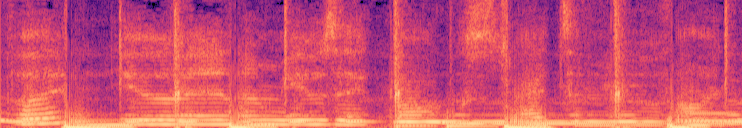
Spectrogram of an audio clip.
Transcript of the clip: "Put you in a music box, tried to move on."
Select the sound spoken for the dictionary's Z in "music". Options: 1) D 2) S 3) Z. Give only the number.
3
